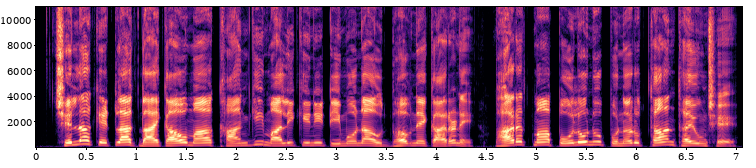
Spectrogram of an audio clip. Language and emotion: Gujarati, neutral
